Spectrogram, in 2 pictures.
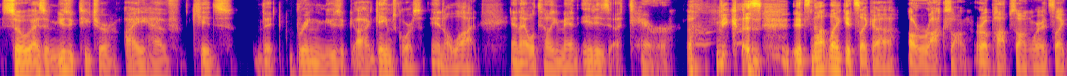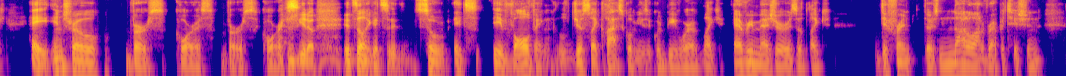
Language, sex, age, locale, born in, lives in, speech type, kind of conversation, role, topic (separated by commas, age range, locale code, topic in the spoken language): English, male, 40-44, en-US, United States, United States, conversation, unstructured, none, What habit are you proud of sticking with, and what helped you keep it going?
